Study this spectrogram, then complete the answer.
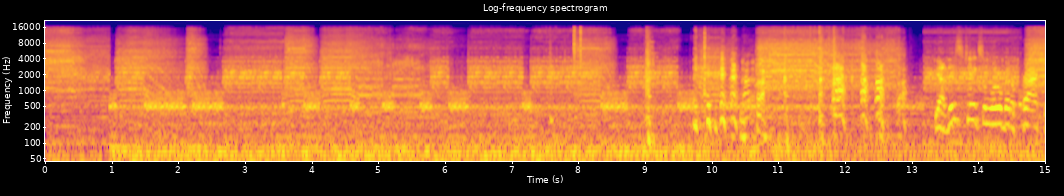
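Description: Small electric motors whine as a toy excavator moves its arm.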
